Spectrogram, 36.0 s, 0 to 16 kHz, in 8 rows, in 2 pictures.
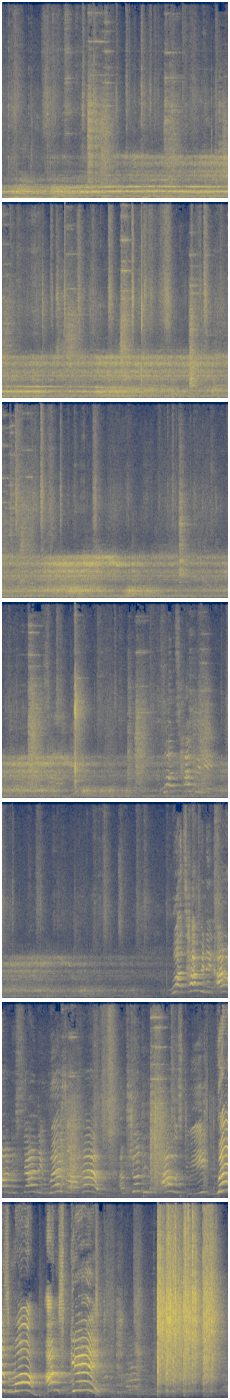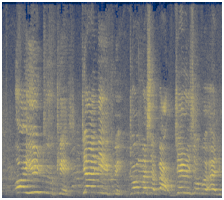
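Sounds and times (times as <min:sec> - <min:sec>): child's voice: 0:21.4 - 0:30.0.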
